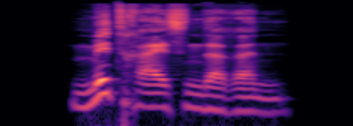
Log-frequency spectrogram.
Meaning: inflection of mitreißend: 1. strong genitive masculine/neuter singular comparative degree 2. weak/mixed genitive/dative all-gender singular comparative degree
- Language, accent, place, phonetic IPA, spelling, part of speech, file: German, Germany, Berlin, [ˈmɪtˌʁaɪ̯səndəʁən], mitreißenderen, adjective, De-mitreißenderen.ogg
